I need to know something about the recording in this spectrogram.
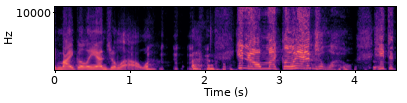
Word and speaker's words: Michelangelo: actually and i think if you have an mfa in dramaturgy perhaps you pronounce it michelangelo but i am from long island so i say michelangelo you know michelangelo he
